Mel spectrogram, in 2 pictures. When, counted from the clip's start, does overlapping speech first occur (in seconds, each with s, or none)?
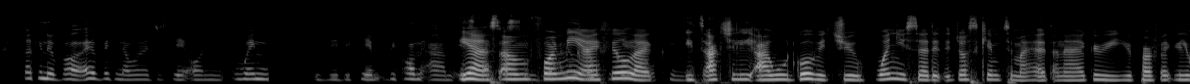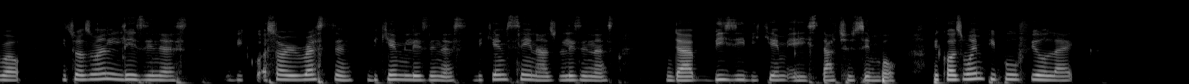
4.6 s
